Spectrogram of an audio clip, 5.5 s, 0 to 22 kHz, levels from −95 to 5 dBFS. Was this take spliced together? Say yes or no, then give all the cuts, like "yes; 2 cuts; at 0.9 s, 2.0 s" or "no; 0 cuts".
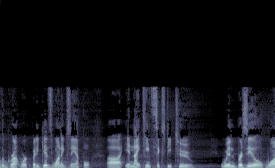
yes; 1 cut; at 2.5 s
